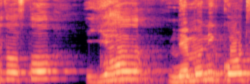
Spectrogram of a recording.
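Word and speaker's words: mnemonic: तो assembly language जो होती है दोस्तों यह नेमोनिक कोड से मिलकर बनी होती है। यहाँ इसकी स्पेलिंग लिखी है MEMONIC कोड, नेमोनिक कोड। जहाँ पे M साइलेंट है दोस्तों, तो नेमोनिक कोड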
